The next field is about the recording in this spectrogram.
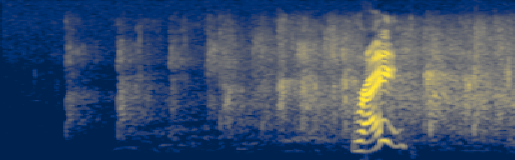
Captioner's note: applause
